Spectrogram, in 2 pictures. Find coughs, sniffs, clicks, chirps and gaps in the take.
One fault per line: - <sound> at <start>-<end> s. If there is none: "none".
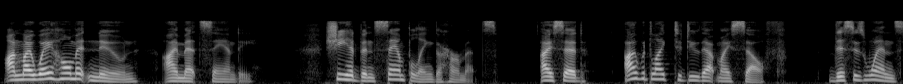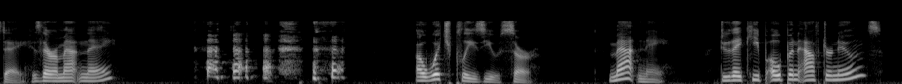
- laugh at 11.0-12.5 s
